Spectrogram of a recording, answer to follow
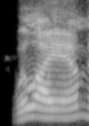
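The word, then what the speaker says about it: will.i.am: 47 years old okay can we just call him William no because it's Will i Am why do you get to put periods in the middle of your name to change the pronunciation of it because it's his name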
